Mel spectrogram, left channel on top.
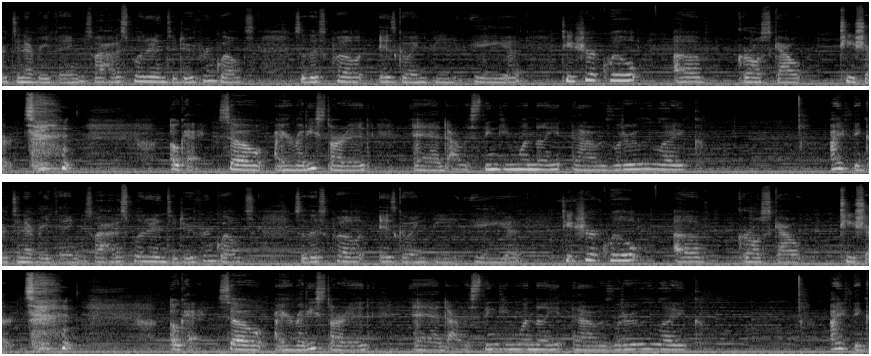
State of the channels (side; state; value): both; normal; correlation 0.57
